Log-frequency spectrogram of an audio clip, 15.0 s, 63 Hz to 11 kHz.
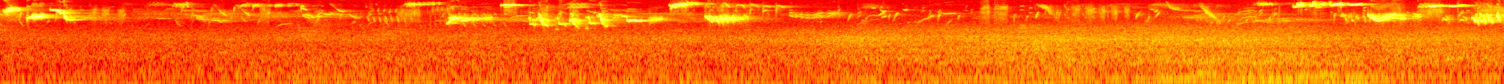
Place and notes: Plymouth, UK - Robin and pigeons
25 January 2014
